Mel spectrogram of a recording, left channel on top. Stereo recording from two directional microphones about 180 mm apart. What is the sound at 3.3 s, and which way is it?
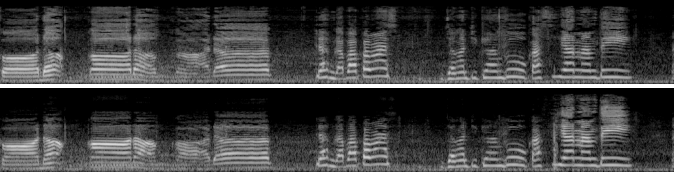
Speech, 50° left (ahead or behind).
